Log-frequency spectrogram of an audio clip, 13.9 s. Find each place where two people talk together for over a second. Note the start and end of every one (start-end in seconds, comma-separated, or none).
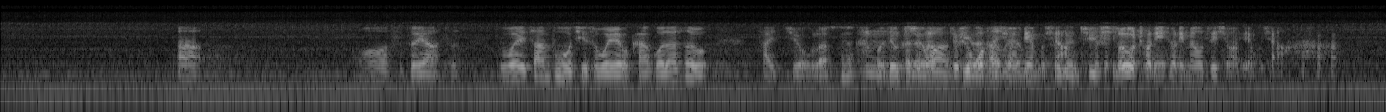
8.8-11.2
